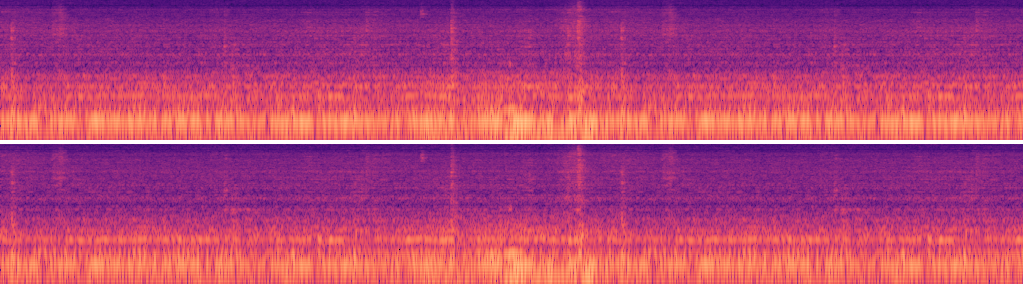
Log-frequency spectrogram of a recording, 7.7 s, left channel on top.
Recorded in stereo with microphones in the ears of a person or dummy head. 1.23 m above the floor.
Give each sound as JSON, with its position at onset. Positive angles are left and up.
{"t": 0.0, "sound": "an engine running", "side_deg": 15, "distance_m": 1.0}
